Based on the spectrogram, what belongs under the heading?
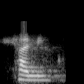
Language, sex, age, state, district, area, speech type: Hindi, female, 18-30, Rajasthan, Jodhpur, urban, conversation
